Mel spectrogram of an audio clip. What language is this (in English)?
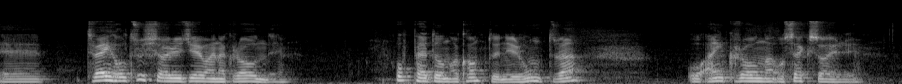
Faroese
